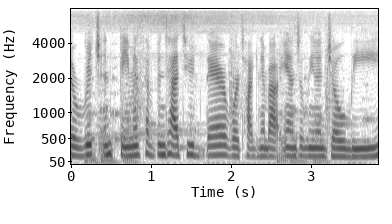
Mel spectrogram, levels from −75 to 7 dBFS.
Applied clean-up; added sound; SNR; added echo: none; none; none; none.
